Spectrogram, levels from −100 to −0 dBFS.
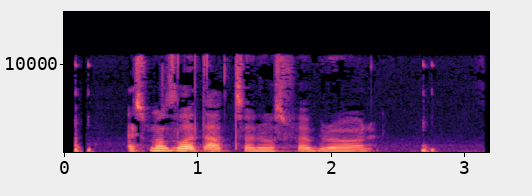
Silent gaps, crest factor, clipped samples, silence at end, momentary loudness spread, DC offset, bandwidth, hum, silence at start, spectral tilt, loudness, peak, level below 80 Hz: none; 20 dB; under 0.1%; 0.4 s; 18 LU; under 0.1%; 11.5 kHz; none; 0.1 s; -5 dB/octave; -23 LUFS; -4 dBFS; -64 dBFS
